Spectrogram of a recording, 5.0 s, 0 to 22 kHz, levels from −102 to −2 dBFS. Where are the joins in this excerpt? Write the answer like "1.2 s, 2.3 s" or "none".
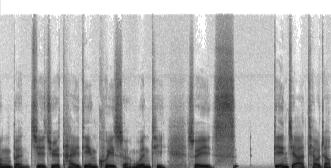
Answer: none

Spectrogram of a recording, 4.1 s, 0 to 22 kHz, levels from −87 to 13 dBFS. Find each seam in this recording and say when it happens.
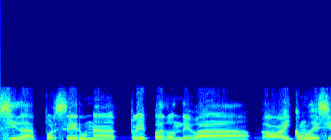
3.2 s

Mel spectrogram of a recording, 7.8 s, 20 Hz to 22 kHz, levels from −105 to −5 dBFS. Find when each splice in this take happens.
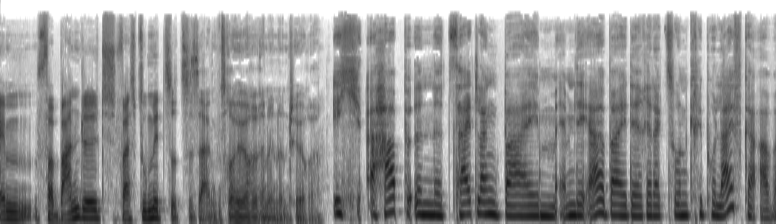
1.4 s, 2.2 s

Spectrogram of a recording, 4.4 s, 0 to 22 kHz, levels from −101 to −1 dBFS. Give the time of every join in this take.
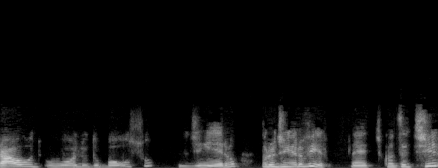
1.7 s

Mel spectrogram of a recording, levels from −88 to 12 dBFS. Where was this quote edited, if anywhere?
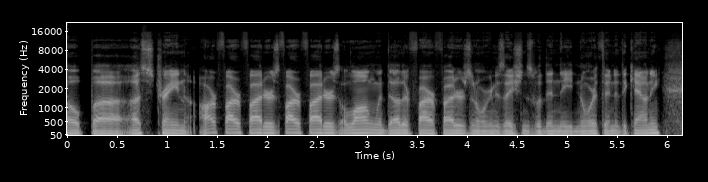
2.1 s

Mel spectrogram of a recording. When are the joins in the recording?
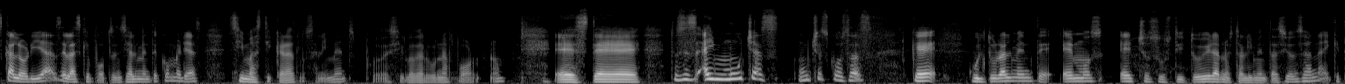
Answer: none

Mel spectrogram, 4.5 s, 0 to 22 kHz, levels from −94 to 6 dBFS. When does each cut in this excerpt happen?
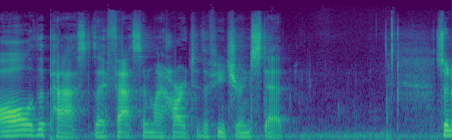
0.9 s

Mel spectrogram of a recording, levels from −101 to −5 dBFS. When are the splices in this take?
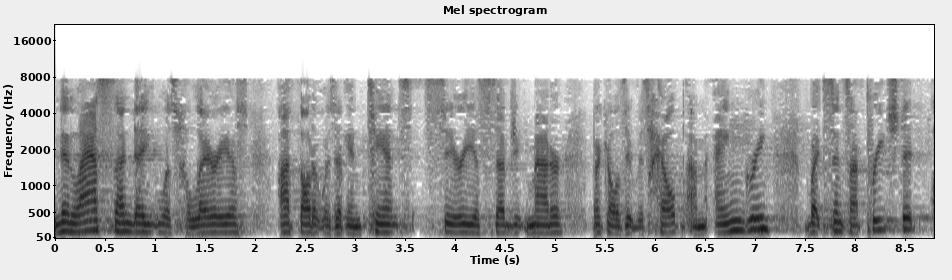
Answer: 2.9 s, 7.7 s

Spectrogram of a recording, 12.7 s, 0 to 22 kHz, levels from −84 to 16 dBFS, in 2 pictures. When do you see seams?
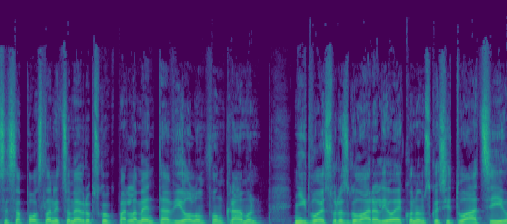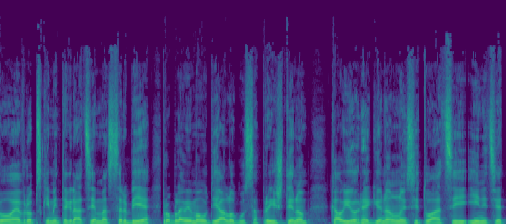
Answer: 8.3 s

